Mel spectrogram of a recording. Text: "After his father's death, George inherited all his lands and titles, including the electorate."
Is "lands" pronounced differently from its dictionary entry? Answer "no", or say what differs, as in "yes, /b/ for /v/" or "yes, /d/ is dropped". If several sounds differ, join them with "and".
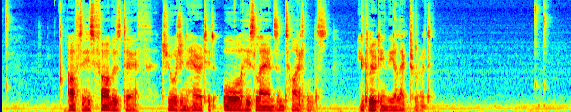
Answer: no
